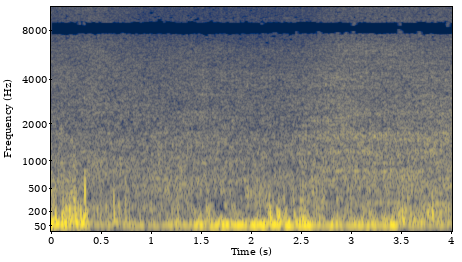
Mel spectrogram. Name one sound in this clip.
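An SUV turns close by.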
